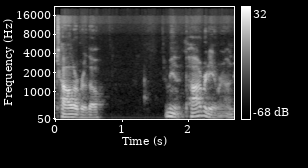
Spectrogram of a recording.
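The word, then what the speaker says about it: Taliaferro: last as far as broke counties no money talifero County it's t a i l a f e r r o it's pronounced toer though I mean poverty around here is like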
